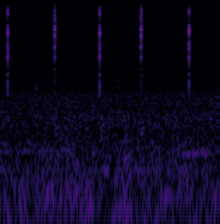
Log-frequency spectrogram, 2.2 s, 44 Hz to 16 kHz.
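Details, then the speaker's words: Electric cooling fan relay on a 1973 C20, with power applied to pin 86 (85 is ground): six crisp, sharp clicks about twice a second over a quiet background. Normal relay click. "you can hear it click. And then 30 is the power going into the relay. And 87 is power coming out of the relay to the fan."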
